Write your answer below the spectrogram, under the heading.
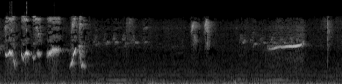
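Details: White-rumped shama of the bahorok type, competing toward a presidential cup; quick slurred whistles and a sharp upswept note, scattered high chips, then one long steady rising whistle, with a faint low hum beneath.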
